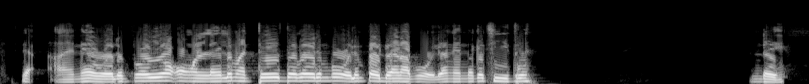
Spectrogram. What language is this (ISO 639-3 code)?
mal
